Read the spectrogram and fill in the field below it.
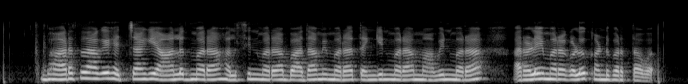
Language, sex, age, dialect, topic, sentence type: Kannada, female, 41-45, Dharwad Kannada, agriculture, statement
